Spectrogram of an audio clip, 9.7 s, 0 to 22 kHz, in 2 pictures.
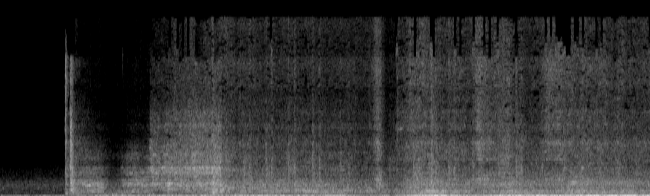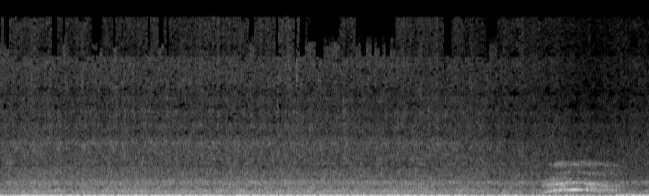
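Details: Ford Bronco sitting roughly 14–15 years since 2009, first start at base timing with distributor advance unhooked: turns over briefly, catches within a second, settles into steady, deep, even idle without misses or backfires; normal start and idle.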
